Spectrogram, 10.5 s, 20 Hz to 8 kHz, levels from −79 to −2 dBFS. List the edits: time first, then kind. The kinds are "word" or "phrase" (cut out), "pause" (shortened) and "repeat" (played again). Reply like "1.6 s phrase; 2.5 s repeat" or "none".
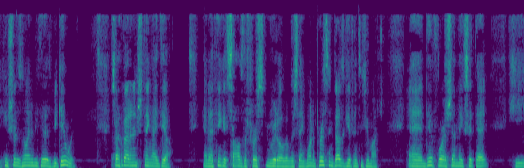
2.4 s word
